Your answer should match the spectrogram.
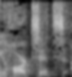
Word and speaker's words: Hartsitz: And I'll tell you this, Ian Hartsitz, he told me Hartsitz. It was very hard to pronounce his name because he says the T and the I is kind of like, it's not silent, but it's there. So it's like a roll kind of thing.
